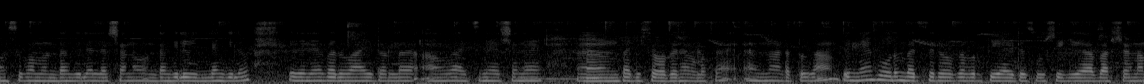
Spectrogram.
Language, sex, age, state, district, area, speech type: Malayalam, female, 30-45, Kerala, Kottayam, rural, spontaneous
